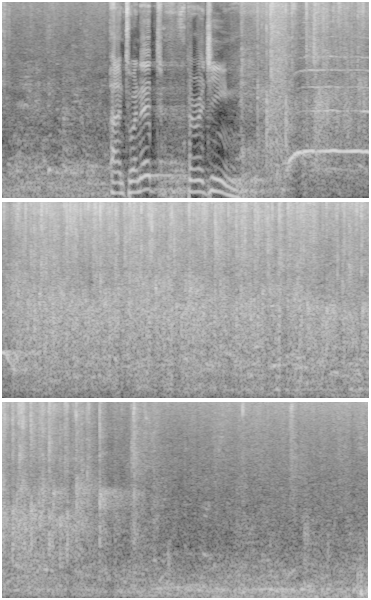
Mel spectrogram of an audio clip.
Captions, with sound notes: - Antoinette Peragine. (applause)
